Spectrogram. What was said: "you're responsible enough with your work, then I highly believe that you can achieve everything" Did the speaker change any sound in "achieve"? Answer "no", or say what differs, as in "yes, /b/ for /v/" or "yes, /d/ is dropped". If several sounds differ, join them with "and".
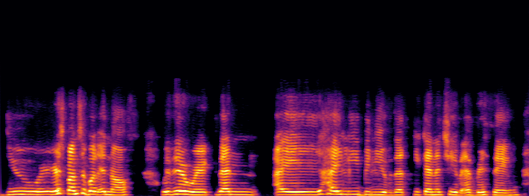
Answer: no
